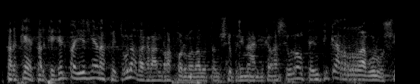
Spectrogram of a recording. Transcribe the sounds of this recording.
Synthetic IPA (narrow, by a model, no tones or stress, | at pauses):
pəɾkɛpəɾkɛəkɛt̪̚pəizianafet̪unəðəɣɾanrəfoɾməðələt̪ənsiopɾimaɾiəkəβaseɾunəwt̪ɛnt̪ikərəβ̞ulus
